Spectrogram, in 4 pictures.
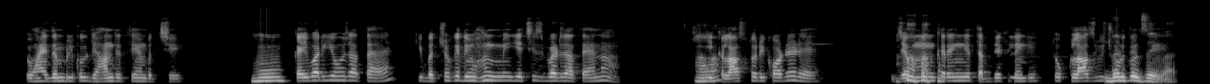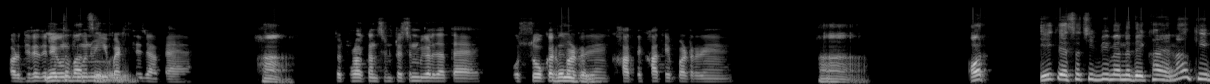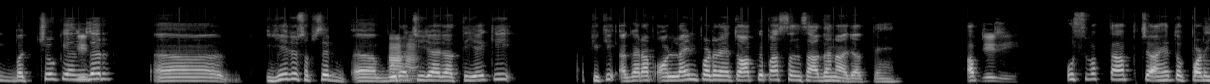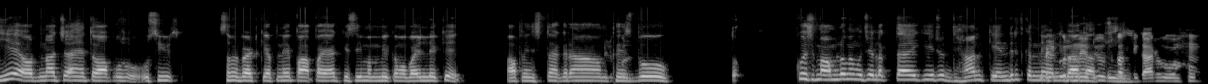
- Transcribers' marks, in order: distorted speech; laughing while speaking: "दिमाग में"; in English: "क्लास"; mechanical hum; in English: "रिकार्डेड"; chuckle; in English: "क्लास"; in English: "कॉन्सन्ट्रेशन"; other background noise; laughing while speaking: "हूँ"
- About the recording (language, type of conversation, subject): Hindi, unstructured, क्या ऑनलाइन पढ़ाई, ऑफ़लाइन पढ़ाई से बेहतर हो सकती है?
